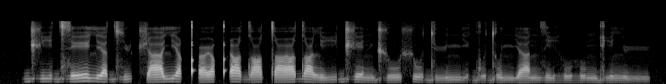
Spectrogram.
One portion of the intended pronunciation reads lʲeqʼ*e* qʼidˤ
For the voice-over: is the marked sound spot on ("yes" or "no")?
no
